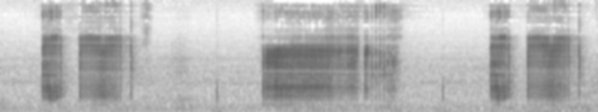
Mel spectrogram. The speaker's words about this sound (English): And since I'm classy, I'm going to use fart noises. Also, my children love this, and I helped them to build an app like this recently with a picture of my really good friend. And when you press the picture of my really good friend, it plays.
